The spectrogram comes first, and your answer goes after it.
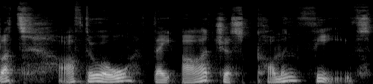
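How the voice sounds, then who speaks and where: Putting on a character voice, a man speaks fairly slowly at a fairly high pitch with lively intonation. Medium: read story. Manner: measured, polite.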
